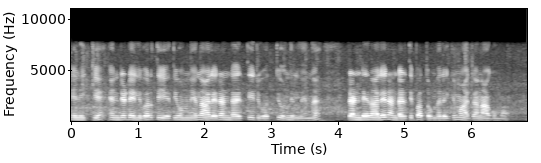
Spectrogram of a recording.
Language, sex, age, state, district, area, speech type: Malayalam, female, 30-45, Kerala, Ernakulam, rural, read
